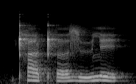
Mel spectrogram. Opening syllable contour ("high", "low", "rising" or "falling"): falling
